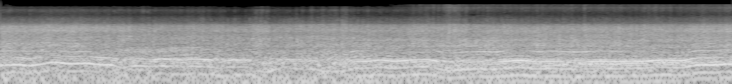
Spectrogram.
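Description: A second racing car engine roars close by.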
